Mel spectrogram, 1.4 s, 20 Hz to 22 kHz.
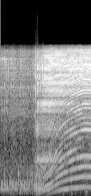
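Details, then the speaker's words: Poulan Pro PP4018 chainsaw after carburetor, fuel line and primer bulb replacement: saw fires and climbs smoothly to a high steady scream while the mixture screw is turned counterclockwise until it no longer bogs on trigger. "well i'm gonna go through it we're gonna fire this up and you're gonna hear it all right gonna go counterclockwise"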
